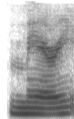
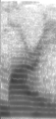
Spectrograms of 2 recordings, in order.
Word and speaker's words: Mari: Mary, it's Mari, you dumbass. So say it right, Dillahunt.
